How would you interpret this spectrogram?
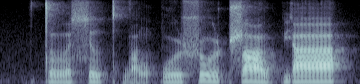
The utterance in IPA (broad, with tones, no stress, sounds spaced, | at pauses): t̪ ɤ˥˧ s ɹ̩˥˩ kʰ w ɑ˩ ŋ p u˥ ʂ u˥˧ ʈ͡ʂ ɑ˥˩ ʊ̯ p j ä˥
